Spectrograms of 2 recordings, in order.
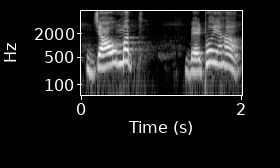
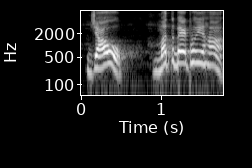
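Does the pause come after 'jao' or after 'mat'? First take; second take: after mat; after jao. First: The pause comes after the word mat. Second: The pause comes after the word jao. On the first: The listener is asked to stay and sit. "उसने तो ये कहा" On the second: The listener is told to leave. "मैंने क्या बोल समझा"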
